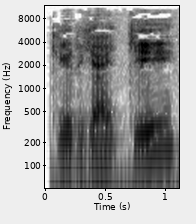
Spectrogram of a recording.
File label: "Sunday" greek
